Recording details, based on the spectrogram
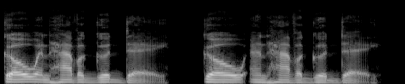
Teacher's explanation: And the D drops. So just to confuse you, we add a W and drop the duh. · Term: W sound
